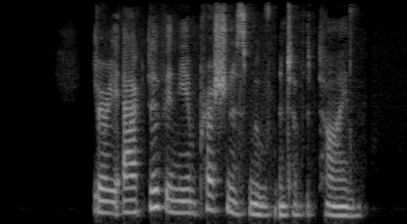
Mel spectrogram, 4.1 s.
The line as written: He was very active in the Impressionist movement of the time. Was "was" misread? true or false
true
